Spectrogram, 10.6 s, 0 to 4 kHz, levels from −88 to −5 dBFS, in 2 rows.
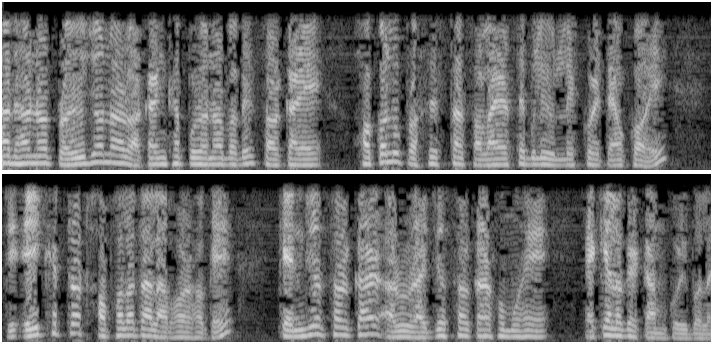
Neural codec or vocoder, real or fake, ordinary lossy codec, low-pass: none; real; none; 3.6 kHz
